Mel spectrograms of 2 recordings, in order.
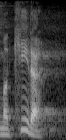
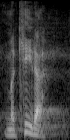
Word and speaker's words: Makeda: The people in Ethiopia, they like it because they have a queen that's in their history, and I think that her name is pronounced Makeda, like the drill, but not spelled that way. It's not spelled I-I-T-A, it is K-E-D-A, Makeda.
